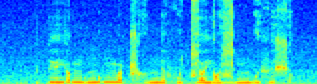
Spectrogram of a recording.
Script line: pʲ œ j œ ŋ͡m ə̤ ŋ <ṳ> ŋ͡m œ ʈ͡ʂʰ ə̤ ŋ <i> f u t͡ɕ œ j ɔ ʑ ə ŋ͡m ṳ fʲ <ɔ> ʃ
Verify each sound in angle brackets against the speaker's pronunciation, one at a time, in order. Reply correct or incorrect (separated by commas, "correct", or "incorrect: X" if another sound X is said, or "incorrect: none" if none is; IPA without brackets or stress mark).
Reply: incorrect: u, incorrect: e, correct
